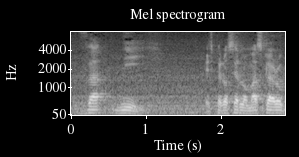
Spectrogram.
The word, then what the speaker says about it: vanille: Si hay una vocal que sigue de la N, no se dice en. Por ejemplo, vanille, que es vainilla. Vanille. Vanille. Como se dan cuenta, se dice la A normal y la N con la I que sigue. Vanille.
